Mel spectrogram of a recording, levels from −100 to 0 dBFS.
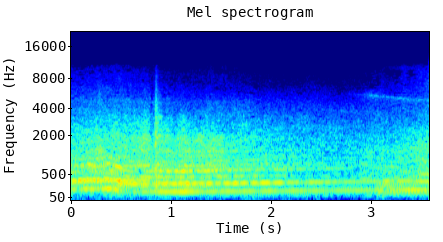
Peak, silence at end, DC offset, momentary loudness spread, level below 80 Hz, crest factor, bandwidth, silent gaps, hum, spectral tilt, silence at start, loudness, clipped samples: -22 dBFS; 0 s; under 0.1%; 11 LU; -74 dBFS; 16 dB; 10.5 kHz; none; none; -7 dB/octave; 0 s; -39 LUFS; under 0.1%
